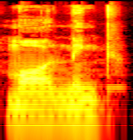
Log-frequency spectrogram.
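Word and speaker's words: mourning: play की शान है जो वर्ड मॉर्निंग इट्स मॉर्निंग एक मॉर्निंग होता है जिसको सुबह कहते हैं लेकिन ये उसके स्पेलिंग थोड़े चेंज इसके वर्ड के ऊपर थोड़ा जोर देना पड़ता है इट्स मॉर्निंग मॉर्निंग कहता है कि जब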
